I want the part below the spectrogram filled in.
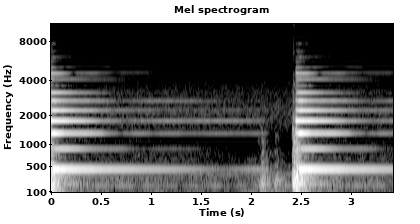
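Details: Casio PX-850 digital piano, which pops on A5 and Ab5: after an octave shift the same physical key plays a clean note twice, ringing and fading with no pops. The fault is traced to the synthesis processor, not the key.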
